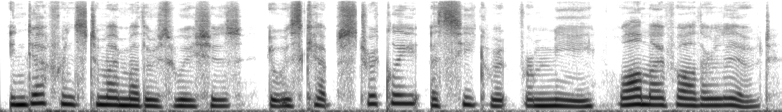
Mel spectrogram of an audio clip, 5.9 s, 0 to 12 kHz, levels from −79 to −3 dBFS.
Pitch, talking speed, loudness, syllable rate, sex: 205 Hz, 185 wpm, -15 LUFS, 5.3 syllables/s, female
